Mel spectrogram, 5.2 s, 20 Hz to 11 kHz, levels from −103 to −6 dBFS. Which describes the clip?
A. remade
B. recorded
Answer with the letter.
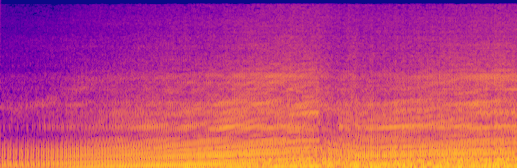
A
